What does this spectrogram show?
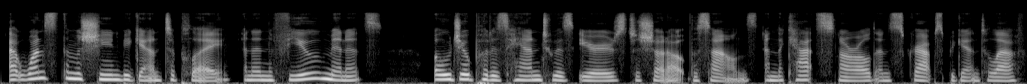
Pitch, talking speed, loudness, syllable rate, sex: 200 Hz, 195 wpm, -18 LUFS, 4.4 syllables/s, female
